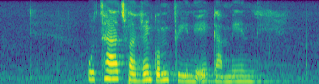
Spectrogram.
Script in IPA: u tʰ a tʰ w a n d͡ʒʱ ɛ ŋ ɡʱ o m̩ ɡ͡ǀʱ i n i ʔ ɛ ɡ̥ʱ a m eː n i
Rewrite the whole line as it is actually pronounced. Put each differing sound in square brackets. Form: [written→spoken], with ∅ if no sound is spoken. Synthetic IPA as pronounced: u tʰ a tʰ w a n d͡ʒʱ ɛ ŋ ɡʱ o m̩ ɡ͡ǀʱ i n i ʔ ɛ ɡ̥ʱ a m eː n i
